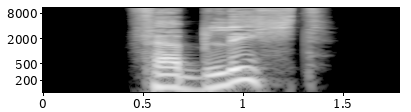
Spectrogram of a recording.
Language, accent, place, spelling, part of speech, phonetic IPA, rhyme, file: German, Germany, Berlin, verblicht, verb, [fɛɐ̯ˈblɪçt], -ɪçt, De-verblicht.ogg
- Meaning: second-person plural preterite of verbleichen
